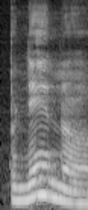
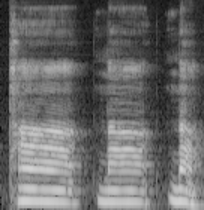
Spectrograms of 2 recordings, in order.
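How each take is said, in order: First: The unstressed vowels are reduced to schwa. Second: Every vowel is said full and clear. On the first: "원래대로 소리를 내지 않고" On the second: "규칙대로 발음을 하니까 좋은데"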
